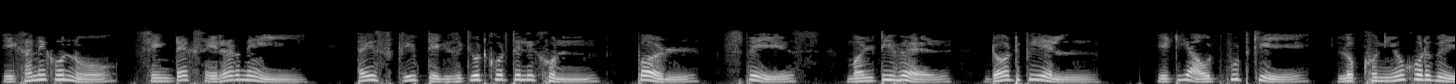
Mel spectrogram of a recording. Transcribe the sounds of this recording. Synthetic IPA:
ekʰanekonosiɳʈekseɾəɽnej | t̪ajskɾip̚ʈeɡzikjuʈkɔɽt̪elikʰun | pəɾl | spes | məlʈibeɾ | ɖɔʈpiel | eʈiawʈpuʈke | lokʰːonijokɔɽbe

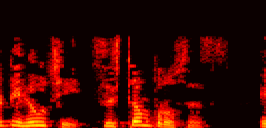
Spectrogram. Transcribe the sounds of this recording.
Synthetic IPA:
ʈiɦeut͡ɕʰḭsisʈəmpɾɔses | e

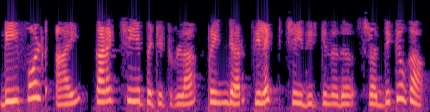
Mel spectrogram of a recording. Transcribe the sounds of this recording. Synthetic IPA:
ɖifoːlʈaːjikɐɳɐk̚ʈɨt͡ɕe̞jːɐpːe̞ʈːiʈːuɭːɐprindɐrsilek̚ʈɨ̥t͡ɕe̞jt̪̬iɾikʲːunːɐðɨɕrɐd̪ʱːikʲːuɣɐ

